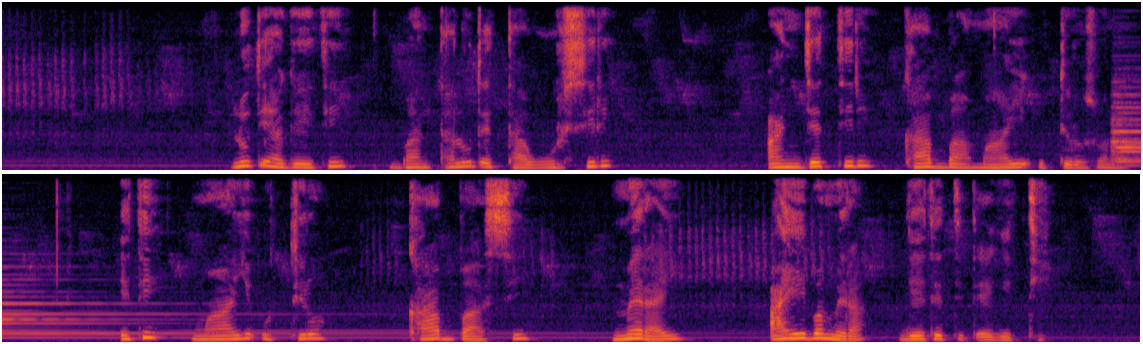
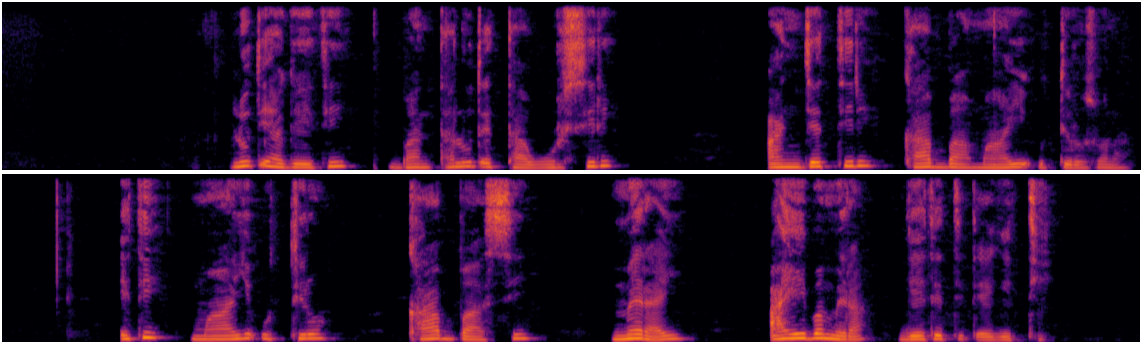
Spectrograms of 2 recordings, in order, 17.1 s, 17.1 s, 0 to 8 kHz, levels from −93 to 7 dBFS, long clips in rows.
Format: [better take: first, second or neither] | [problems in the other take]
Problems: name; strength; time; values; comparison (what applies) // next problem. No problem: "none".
second | background sound (Church bell); 16 dB below the speech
